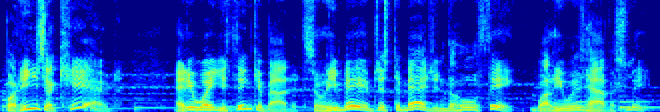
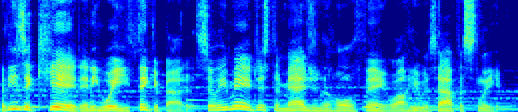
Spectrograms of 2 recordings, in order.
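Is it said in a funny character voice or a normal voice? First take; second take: funny; normal. First: It is said in a weird put-on character voice. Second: It is said in the speaker's normal voice.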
